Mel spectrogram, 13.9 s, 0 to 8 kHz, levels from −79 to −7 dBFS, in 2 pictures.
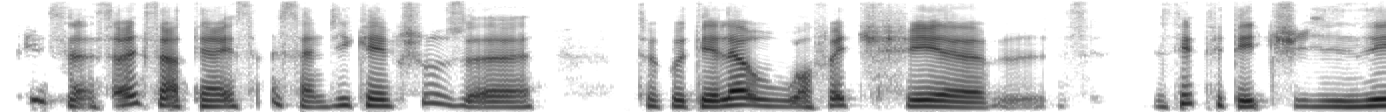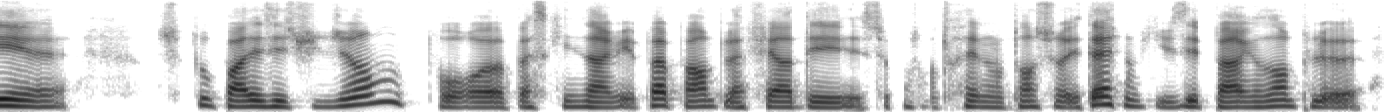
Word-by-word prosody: Oui, 320 -3 -3
ça, 310 - -3
c'est - - -6
vrai 220 - +4
que 235 - -14
c'est - - +2
intéressant. 160 -1 +1
Ça 180 -9 -3
me 145 - -9
dit 185 +4 -4
quelque 170 -2 +2
chose, 220 -9 -7
heu, 145 -1 +1
de - - -10 0.5
ce - - -3
côté 160 0 +2
là 190 +4 +8
où 165 -2 -3
en - - -1
fait - - 0
tu - - -8
fais, 165 -1 +5
heu, 140 -3 +4
l - - -15
c'est, - - -26 0.3
je 150 - -11
sais 235 +10 0
que - - -26
c'était 170 -6 +1
utilisé, 160 +2 +3
heu, 150 0 -4 0.5
surtout 190 - -9
par 160 -3 +3
les 155 0 +1
étudiants. 180 - -2
Pour, 140 0 -2
heu 135 -1 +2
parce 135 +1 -7
qu'ils 150 - -9
n'arrivaient 140 -1 +1
pas 180 -1 +3
par 150 -3 0
exemple 160 +1 -3
à - - -1
faire 145 -1 0
des 135 - -2
se - - -13
concentrer 150 +1 -7
longtemps 145 +1 -4
sur 150 - -6
les - - -2
tâches. 215 - +4
Donc 165 -4 -8
ils 140 - -8
faisaient 155 +2 -2
par 140 -2 +3
exemple, 155 +3 -2
heu, 70 0 -2
155 Hz, 250 wpm, -23 LUFS, 145-175 Hz, 0.5 s, là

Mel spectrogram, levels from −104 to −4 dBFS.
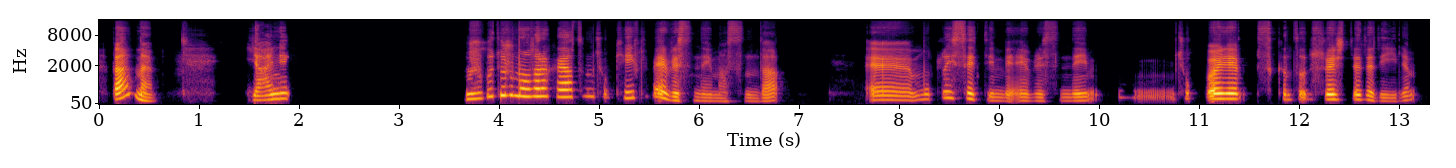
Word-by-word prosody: Ben - - +7
mi? - - 0 1.0
Yani 210 +6 +1 1.8
Duygu 245 +9 -1
durumu 380 -3 +4
olarak 340 0 +3
hayatımın 315 +2 +2
çok - - -20
keyifli 275 +5 -7
bir - - -3
evresindeyim 155 - -2
aslında. 135 +3 -11 0.9
Eee, 185 -2 -2
mutlu 215 +9 -9
hissettiğim 235 - -3
bir - - -8
evresindeyim. 150 +1 -8 0.2
Imm, 290 -1 -25
çok 240 0 -16
böyle 235 0 +9 0.2
sıkıntılı 215 - -10
bir 215 - -23
süreçte 210 -1 +2
de 175 -6 -4
değilim. 140 +7 -13
215 Hz, 115 wpm, -22 LUFS, -, 1.8 s, böyle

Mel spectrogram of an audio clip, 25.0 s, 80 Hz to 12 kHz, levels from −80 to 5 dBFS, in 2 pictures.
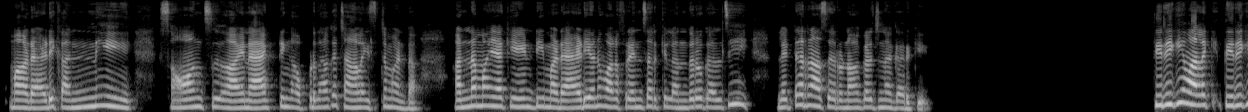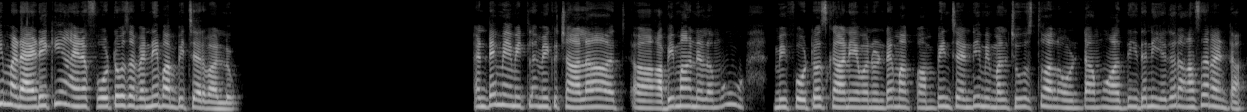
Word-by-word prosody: మా 225 - +6
డాడీకన్ని 235 +5 0 0.6
సాంగ్స్ 245 +1 0 0.2
ఆయన 215 0 +2
యాక్టింగ్ 225 +2 -2
అప్పటిదాకా 235 +6 -5
చాలా 225 0 +1
ఇష్టమంట. 225 -2 -5 0.5
అన్నమయ్యకి 265 0 +2
ఏంటి 245 +1 -2
మా - - +4
డాడీ 220 +3 +3
అను 270 -1 -4
వాళ్ళ 235 -1 -1
ఫ్రెండ్ 235 +1 -1
సర్కిల్ 240 -2 -4
అందరూ 235 +3 -1
కలిసి 230 +9 -2 0.5
లెటర్ 290 +6 -1
రాసారు 245 -5 0
'నాగార్జున' 220 -1 -3
గారికి. 185 -2 -5 2.3
తిరిగి 320 +5 +4
వాళ్ళకి 300 -1 +6
తిరిగి 295 +4 +2
మా 295 - +5
డాడీకి 275 +7 +4
ఆయన 260 -1 +5
ఫోటోస్ 275 +2 +2
అవన్నీ 250 +3 +1
పంపించ్చారు 245 -4 +1
వాళ్ళు. 185 -1 0 2.5
అంటే 260 +3 +2
మేమిట్లా 275 -1 -1
మీకు 260 +1 -2
చాలా 230 +1 +4 0.3
చ్ - - -27
ఆహ్, 210 -1 +2
అభిమానులము. 245 +1 -1 0.5
మీ 235 - 0
ఫోటోస్ 245 +2 0
కానీ 230 0 +3
ఏమన్నా 225 -1 -2
ఉంటే 235 +3 -2
మాకు 235 0 -3
పంపించండి. 245 +3 -3
మిమ్మల్ని 230 -3 -3
చూస్తూ 245 +1 -7
అలా 235 -2 -3
ఉంటాము. 230 +2 -4
అది 220 +3 -4
ఇది 255 +2 -4
అని 260 -1 -2
ఏదో 265 +3 -4
రాసారంట. 245 -3 0
240 Hz, 130 wpm, -21 LUFS, 225-260 Hz, 2.5 s, మా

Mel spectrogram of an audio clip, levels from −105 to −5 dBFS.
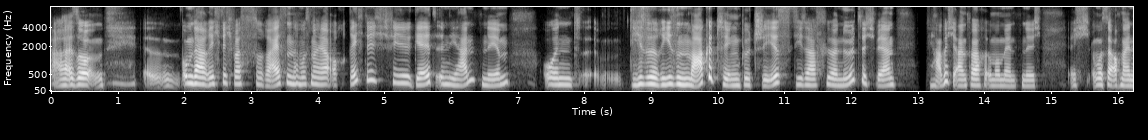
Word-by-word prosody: Also, 180 +1 +4
m 170 - -8 0.6
äh, - - -11 0.5
um 220 0 +3
da 200 -2 +8
richtig 200 +4 -2
was 200 0 -2
zu 190 - -7
reißen, 200 +8 +2
da 200 - -2
muss 195 0 -6
man 200 -3 -2
ja 185 0 +2
auch 170 - -9
richtig 305 +6 -3
viel 225 -3 -2
Geld 185 +7 +2
in 195 -1 -4
die 170 -3 -4
Hand 310 - -1
nehmen. 170 +7 -2 0.5
Und, 185 - -2
äh, 485 0 -13 0.5
diese 195 +1 +3
Riesenmarketingbudgets, 180 - +2
die 185 -2 -6
dafür 170 +1 0
nötig 220 - -3
wären, 165 +3 +2 0.5
die 165 - -11
habe 265 - +1
ich 255 - -3
einfach 165 +1 +2
im 155 - -5
Moment 155 -1 -5
nicht. 150 0 -5 0.4
Ich 170 0 -8
muss 180 -1 -2
ja - - +5
auch 165 - 0
meinen 155 -2 +1
185 Hz, 150 wpm, -22 LUFS, 165-210 Hz, 0.6 s, da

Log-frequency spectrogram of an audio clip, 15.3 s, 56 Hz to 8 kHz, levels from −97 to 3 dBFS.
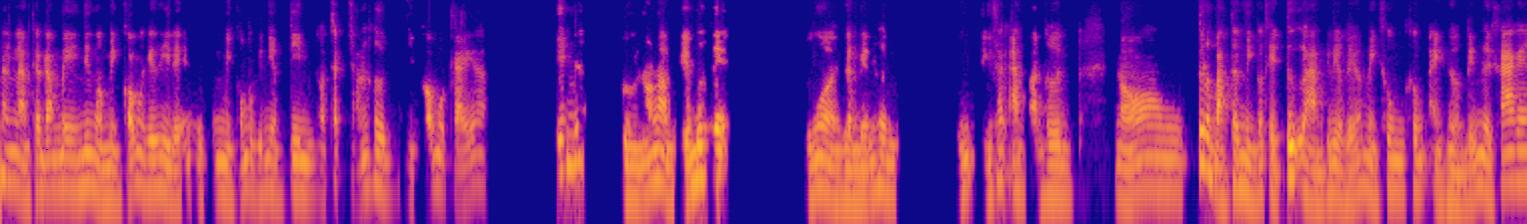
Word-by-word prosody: đang 145 -3 -2
làm 130 - 0
theo 115 - -1
đam 115 +1 +1
mê 120 -1 -1
nhưng 130 +2 0
mà 115 - 0
mình 95 -1 -2
có - - +4
một 135 - -2
cái 120 0 +3
gì 115 -3 0
đấy 95 -1 -2 0.3
mình 110 -4 -2
có - - -4
một 115 -2 -3
cái 105 - -6
niềm 110 -4 -6
tin 115 -1 0
nó - - -8
chắc - - -4
chắn - - -7
hơn 125 -5 0 0.2
thì 95 - -15
có - - +2
một - - -3
cái 95 0 -2
ơ, 135 - -8 0.7
ít 180 +3 +2
nhất 225 +2 +1 0.4
ừ, 110 - +1
nó 100 - +2
là 145 0 +6
một 100 - 0
cái 110 - +4
bước 155 +2 +7
đệm. 150 - +9 0.8
Đúng 105 - -1
rồi, 100 -6 +3
gần 95 -1 +2
đến 100 +2 0
hơn. 125 -2 +1 0.7
Đúng, - - -2
chính 105 - -6
xác, 140 +6 -4
an 115 -2 -2
toàn 90 0 -4
hơn. 105 0 -1 0.4
Nó 105 +5 +2 0.4
tức 220 - +7
là 190 - +6
bản - - +4
thân 125 -1 +1
mình 105 -5 0
có 105 - -2
thể - - -1
tự 160 - +10
làm 90 -2 +1
cái 105 - -2
điều 105 -3 0
đấy 95 +1 -2
mà 110 - -3
mình 115 -6 -4
không 115 +2 -2
không 115 +1 -5
ảnh 90 - -6
hưởng 90 -3 -3
đến 100 +8 -2
người 115 -5 +1
khác 135 +5 +3
ấy, 140 0 +1
115 Hz, 280 wpm, -25 LUFS, 100-125 Hz, 0.8 s, tự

